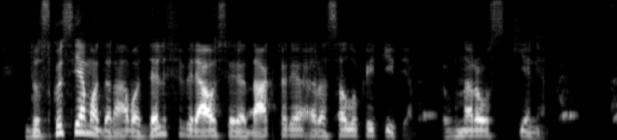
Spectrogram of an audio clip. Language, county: Lithuanian, Alytus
